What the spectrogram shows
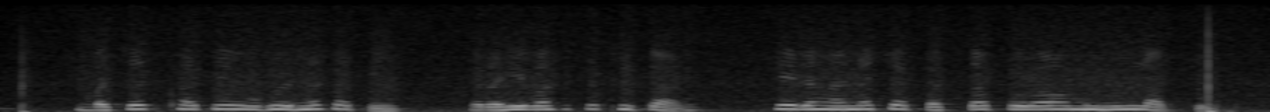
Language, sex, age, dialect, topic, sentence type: Marathi, female, 18-24, Northern Konkan, banking, statement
